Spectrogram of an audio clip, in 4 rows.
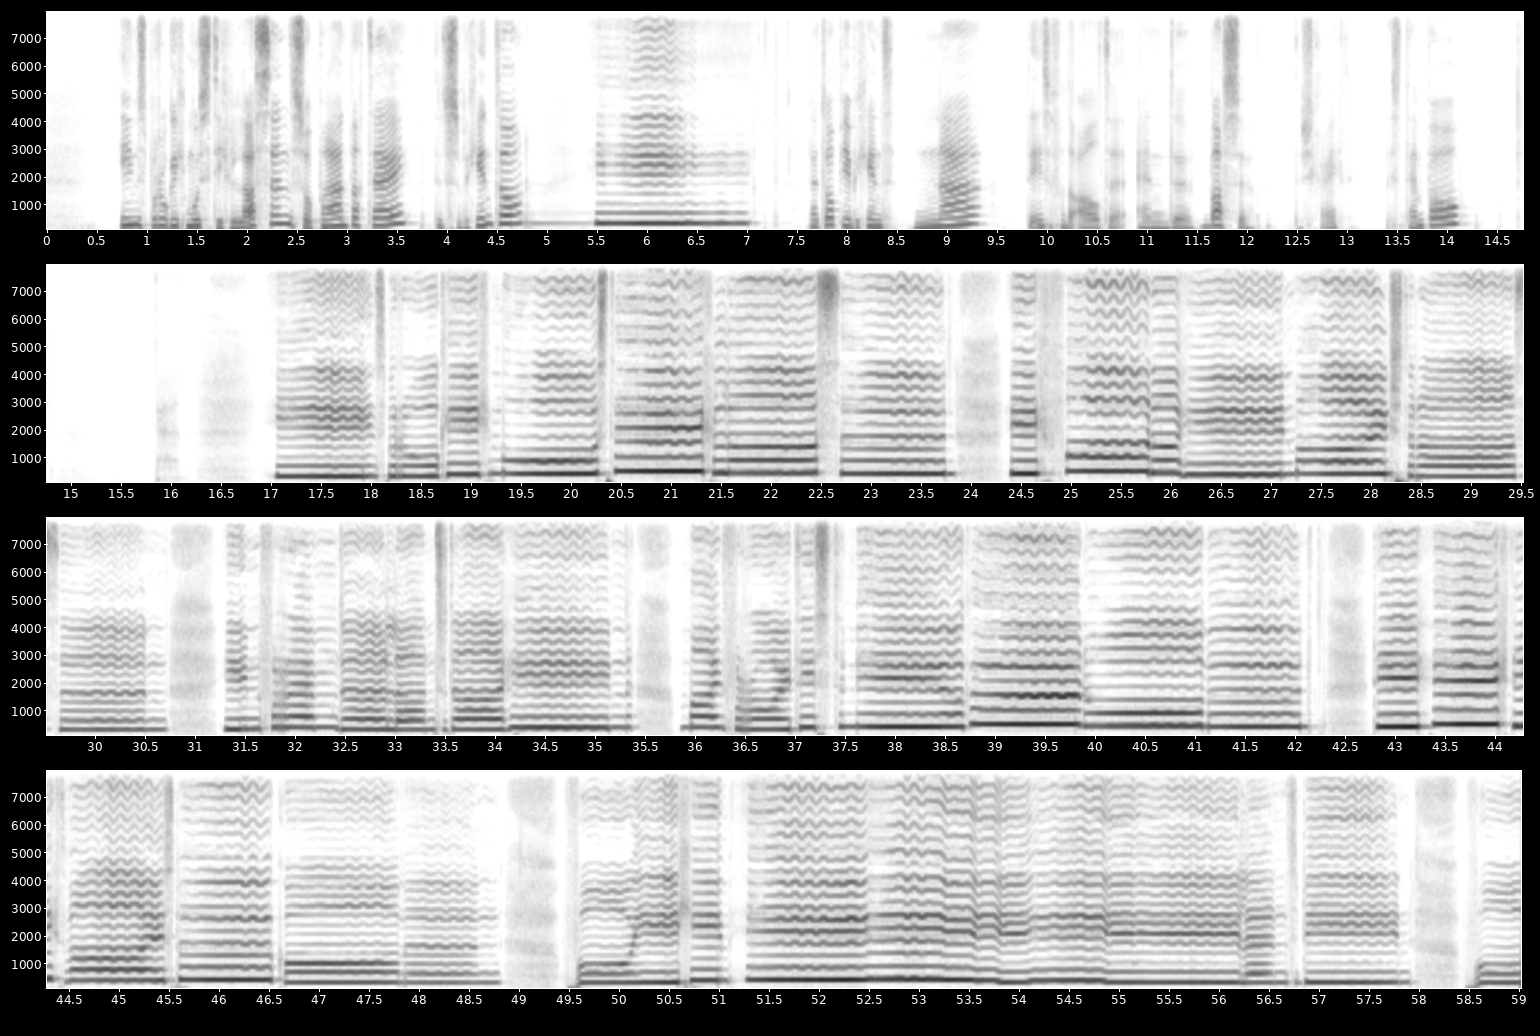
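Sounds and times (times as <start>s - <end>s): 
soprano singing: 0.8s - 7.1s, 17.0s - 42.2s, 42.8s - 48.9s, 49.5s - 59.0s.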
